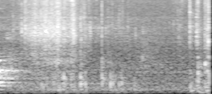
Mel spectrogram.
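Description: Faint, soft handling noise of hands gathering diced green apple pieces over a glass mixing bowl, with a few small quiet ticks.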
